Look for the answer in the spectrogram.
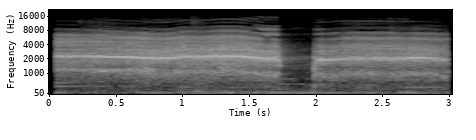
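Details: A young male sulphur-crested cockatoo chick, still hand-fed two to three times a day, gives two long, harsh, rasping begging screeches, the first almost two seconds, split by a brief pause.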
